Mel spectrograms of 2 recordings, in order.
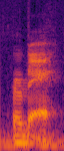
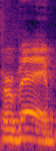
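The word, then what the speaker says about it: Hebert: is kyle herbert who berbet which one one's that he plays uh adult gohan and the dragon ball super narrator this narrator yeah kyle herbert yeah yeah i think he's pronounced urbe but yeah rob you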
